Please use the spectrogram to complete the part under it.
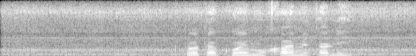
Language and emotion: Russian, neutral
